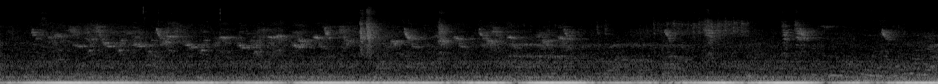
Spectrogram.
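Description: Small birds chirping and twittering repeatedly, over a loud, steady low rumble that swells and dips every second or so.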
